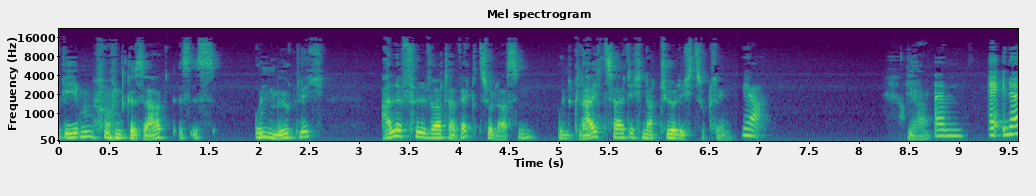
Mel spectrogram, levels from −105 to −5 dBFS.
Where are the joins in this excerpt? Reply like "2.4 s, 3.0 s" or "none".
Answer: 6.8 s, 8.5 s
